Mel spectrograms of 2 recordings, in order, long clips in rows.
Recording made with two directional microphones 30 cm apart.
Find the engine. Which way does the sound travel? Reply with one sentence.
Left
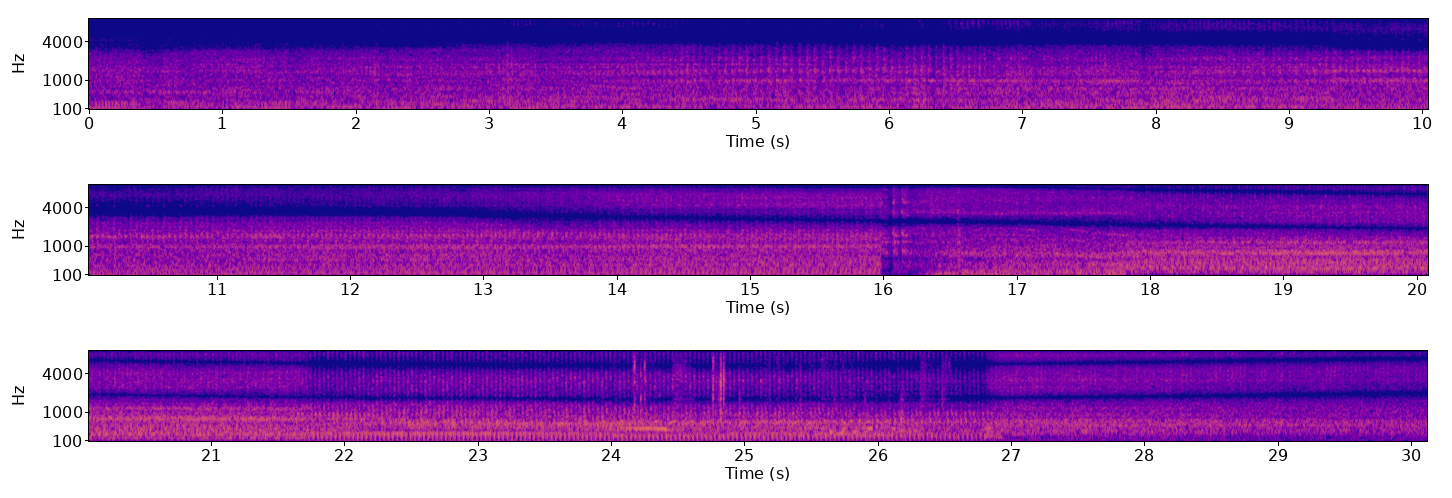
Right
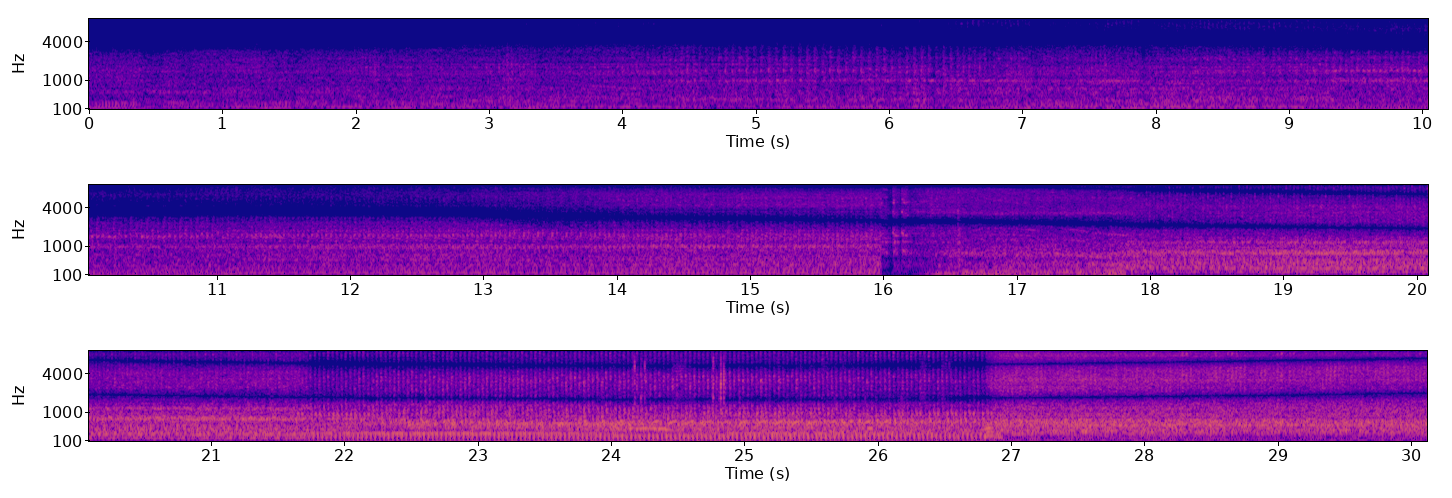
In this clip you hear the engine go from the left side to the right.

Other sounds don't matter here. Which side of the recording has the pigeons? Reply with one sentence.
You can hear the pigeons on the left.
